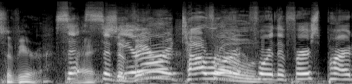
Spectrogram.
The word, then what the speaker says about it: Sevara: e v a r a and that's actually pronounced Severa tyone for the first part of this segment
